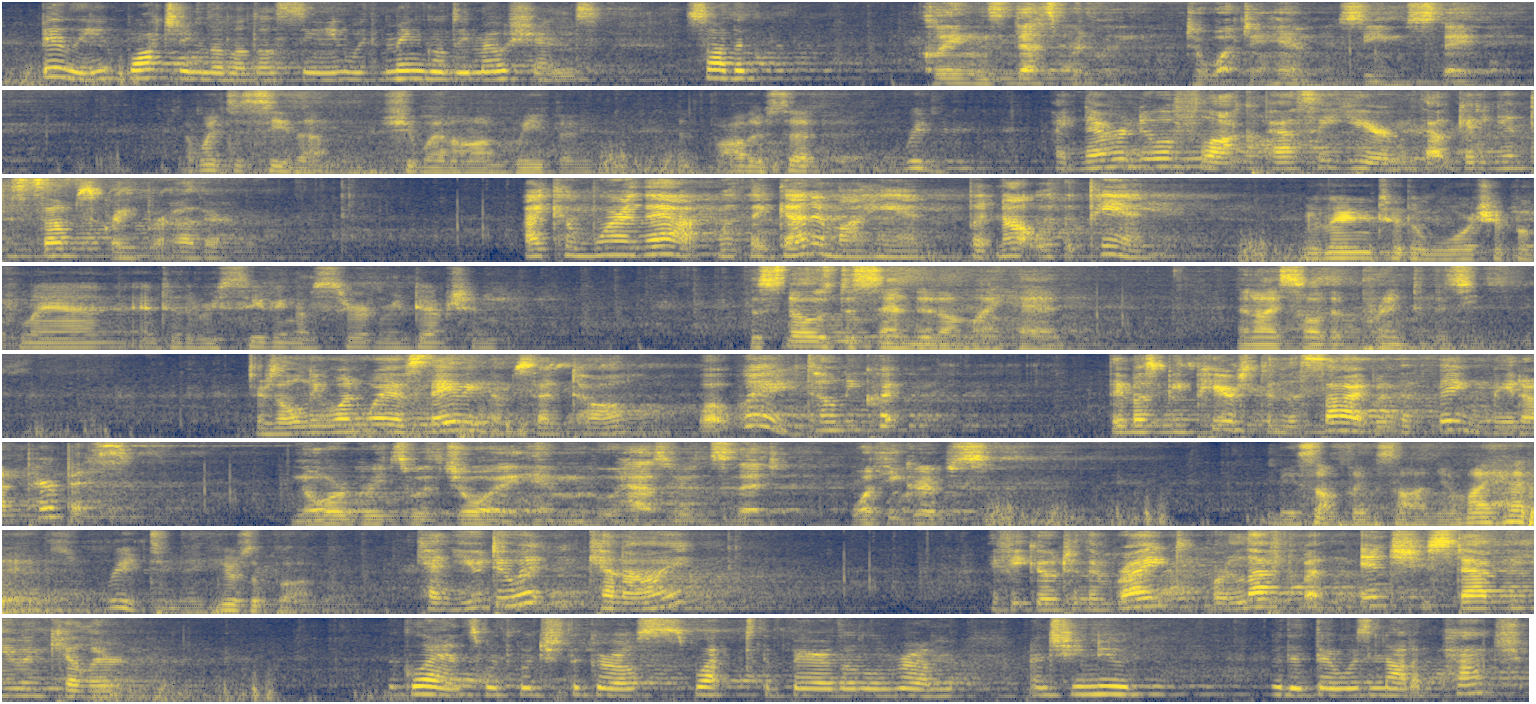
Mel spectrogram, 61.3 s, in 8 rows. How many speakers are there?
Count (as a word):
seven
